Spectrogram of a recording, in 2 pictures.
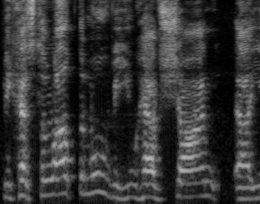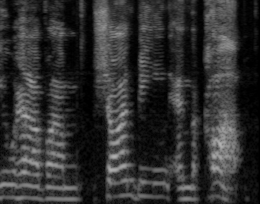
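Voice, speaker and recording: A man with a notably high voice talks in a casual, explanatory way. He sounds like one of a panel chatting about movies. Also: a little slow. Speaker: podcast panelist discussing films.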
